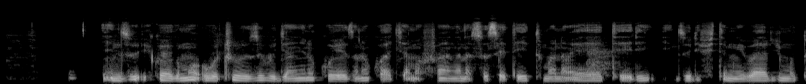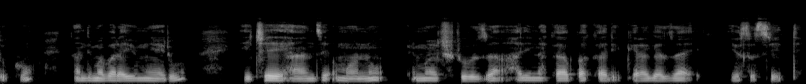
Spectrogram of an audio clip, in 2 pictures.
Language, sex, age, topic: Kinyarwanda, male, 25-35, finance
